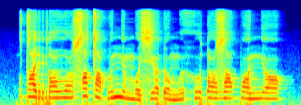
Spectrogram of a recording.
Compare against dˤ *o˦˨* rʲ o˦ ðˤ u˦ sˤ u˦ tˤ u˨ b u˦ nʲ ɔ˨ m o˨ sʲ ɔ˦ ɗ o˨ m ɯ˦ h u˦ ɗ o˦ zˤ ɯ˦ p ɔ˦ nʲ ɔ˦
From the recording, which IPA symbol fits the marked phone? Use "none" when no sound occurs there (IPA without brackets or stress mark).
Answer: o˦˨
